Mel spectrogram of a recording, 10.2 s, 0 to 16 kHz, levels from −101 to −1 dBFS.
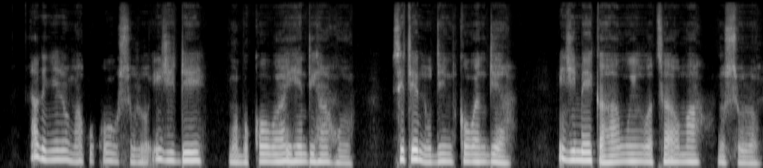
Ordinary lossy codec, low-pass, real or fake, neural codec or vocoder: none; 14.4 kHz; fake; codec, 44.1 kHz, 3.4 kbps, Pupu-Codec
